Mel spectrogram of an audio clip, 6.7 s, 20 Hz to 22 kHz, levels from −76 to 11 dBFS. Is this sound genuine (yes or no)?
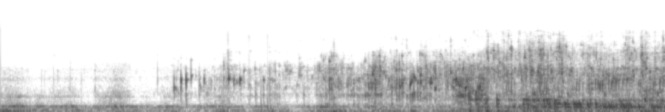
no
